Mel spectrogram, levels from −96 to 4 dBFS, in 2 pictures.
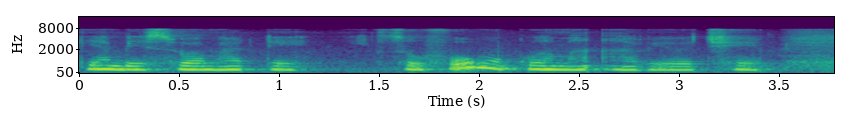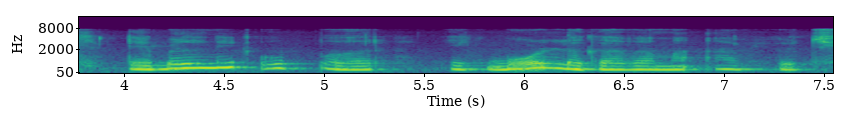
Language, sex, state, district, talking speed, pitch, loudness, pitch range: Gujarati, female, Gujarat, Valsad, 120 wpm, 190 Hz, -16 LUFS, 185-210 Hz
